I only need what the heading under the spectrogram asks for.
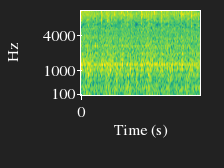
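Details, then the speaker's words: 1986 BMW 528e after sitting years, coolant temp sensor, O2 sensor, fuel pressure regulator, intake boot replaced and idle air valve cleaned: low idle with a slightly uneven, loping beat; rough idle, cause not pinned down. "this thing still sounds like Lopes a little like it doesn't run as smooth as my Corvette for example but I mean it's at least running now"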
